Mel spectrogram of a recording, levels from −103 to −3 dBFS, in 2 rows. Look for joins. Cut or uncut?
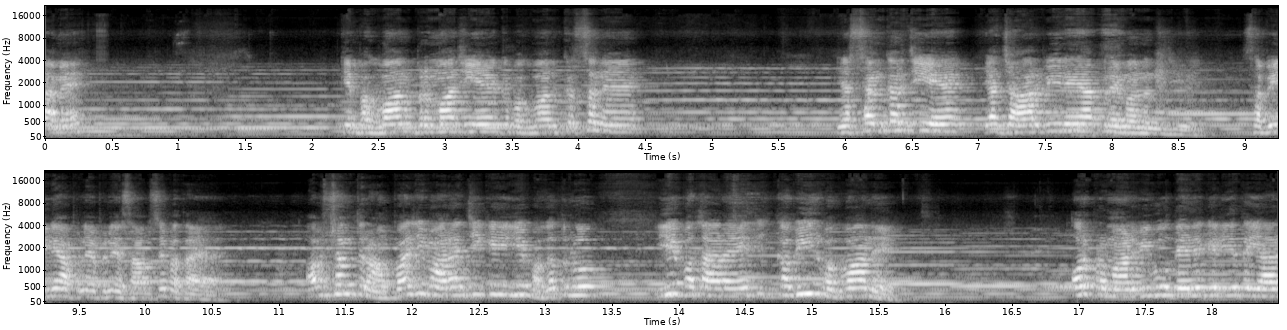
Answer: uncut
